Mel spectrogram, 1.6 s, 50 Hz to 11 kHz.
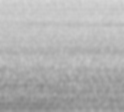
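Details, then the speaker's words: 2013 Dodge Caravan 3.6 L V6 idles with a slight uneven stumble; check engine, traction control and flashing throttle lights on; scan shows misfires on multiple cylinders, mainly 1, 3 and 5, with P0300. "so we are basically misfiring all over the place"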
